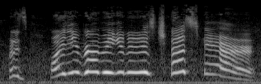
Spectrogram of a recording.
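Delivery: high, loud appalled shriek; loud grossed-out squeal; disgusted shriek. Real, not acted. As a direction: screech in horror.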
